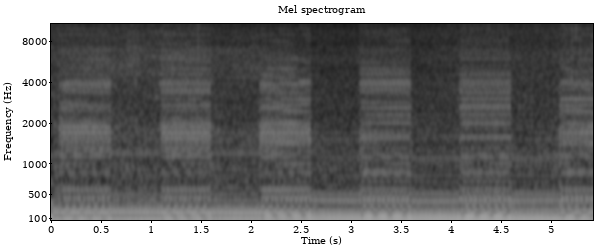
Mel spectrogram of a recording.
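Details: Audio amplifier mains hum through the speaker: a constant low drone with a faint pulsing buzz layered over it.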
